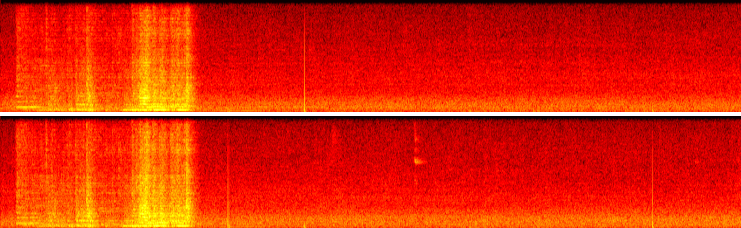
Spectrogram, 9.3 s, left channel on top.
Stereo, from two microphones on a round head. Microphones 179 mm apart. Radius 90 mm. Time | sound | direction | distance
0.2 | a squeak | 15° right (ahead or behind) | 0.6 m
